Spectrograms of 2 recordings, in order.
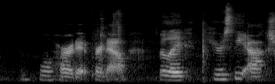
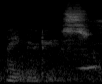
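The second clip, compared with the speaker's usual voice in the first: sighed, whispered and much softer, slow; weary sigh; 16 dB quieter than usual. Real, not acted. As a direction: breathe it out like a bad memory. Sighing about old MapQuest days.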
